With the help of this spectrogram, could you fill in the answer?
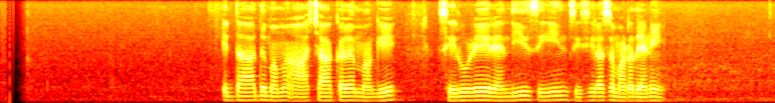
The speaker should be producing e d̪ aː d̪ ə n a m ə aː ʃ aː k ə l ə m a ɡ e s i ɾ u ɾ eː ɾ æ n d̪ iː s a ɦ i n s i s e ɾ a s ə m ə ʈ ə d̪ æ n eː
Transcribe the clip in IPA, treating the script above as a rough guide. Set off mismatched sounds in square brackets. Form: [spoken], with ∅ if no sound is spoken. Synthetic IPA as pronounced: e d̪ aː d̪ ə [m] a m ə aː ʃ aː k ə l ə m a ɡ e s i ɾ u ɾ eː ɾ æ n d̪ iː s [i] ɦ i n s i s [i] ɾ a s ə m [a] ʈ ə d̪ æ n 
